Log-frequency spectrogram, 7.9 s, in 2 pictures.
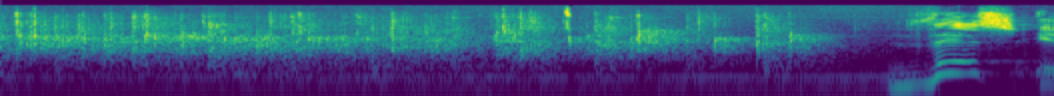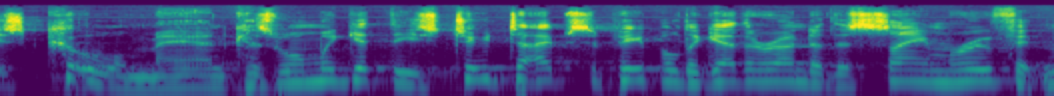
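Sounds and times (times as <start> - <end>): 
audience applause: 0.0 - 3.2
speech: 3.3 - 7.9.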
